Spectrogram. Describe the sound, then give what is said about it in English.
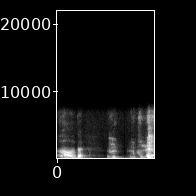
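A voiced, drawn-out intake sound followed by two sharp, noisy sneezes about a second apart, fairly loud. “Sorry, people, just sneezing away there.”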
